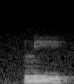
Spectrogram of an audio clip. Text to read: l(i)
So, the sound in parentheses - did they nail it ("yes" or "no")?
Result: yes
